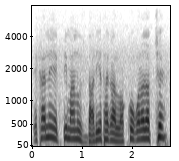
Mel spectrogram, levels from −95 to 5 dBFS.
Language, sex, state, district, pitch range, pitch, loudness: Bengali, male, West Bengal, Alipurduar, 165-205 Hz, 185 Hz, -17 LUFS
